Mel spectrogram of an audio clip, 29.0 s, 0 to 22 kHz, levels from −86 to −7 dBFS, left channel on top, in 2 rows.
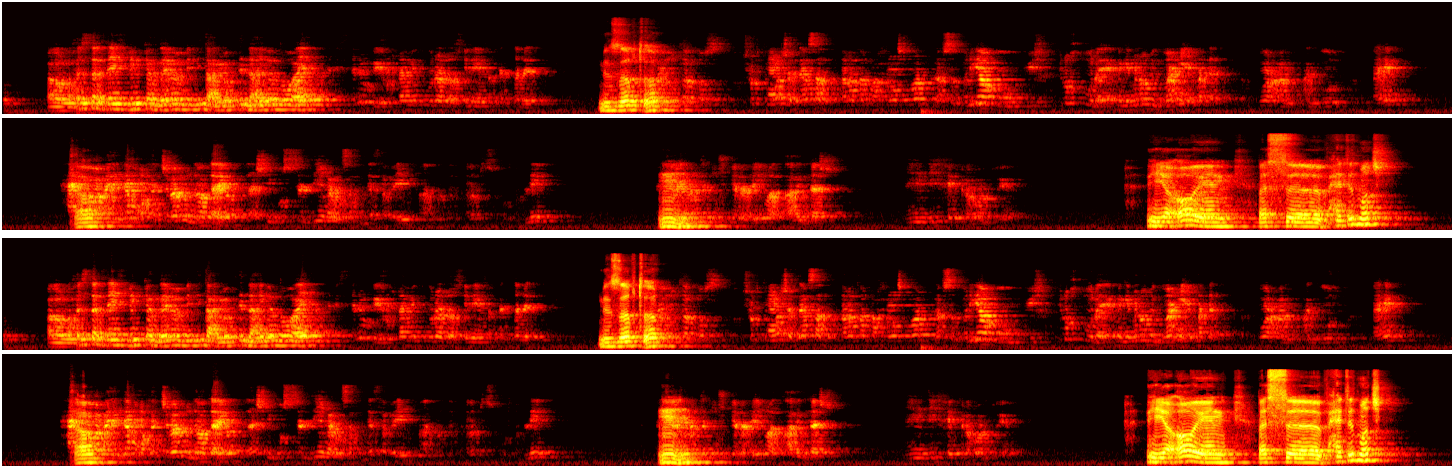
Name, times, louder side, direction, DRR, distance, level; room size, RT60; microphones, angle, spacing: voice 1, 0.4-3.1 3.5-4.8 5.1-5.3 6.5-7.2 7.4-12.0 12.6-13.3 13.7-13.9 15.1-18.8 19.1-19.2 19.7-19.9 21.0-21.5 21.8-22.8 23.5-24.6, right 1 dB, 5° right, -8 dB, 3.5 m, -37 dB
voice 2, 6.0-6.6 15.2-15.4 21.1-21.4 25.9-28.3, right 5 dB, 55° right, 8 dB, 1.1 m, -21 dB
14.5 x 9.4 x 3.5 m, 0.71 s
head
